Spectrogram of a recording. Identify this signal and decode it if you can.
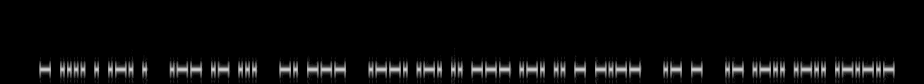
Morse code, heard as a keyed tone, about 34 wpm, 700 Hz. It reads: THERE WAS NO PRIORITY AT ALL.
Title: Sentences from Top 1600 Words 35wpm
